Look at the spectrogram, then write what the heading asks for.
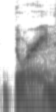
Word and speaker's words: Dorean: Dorian is spelled Dorean.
